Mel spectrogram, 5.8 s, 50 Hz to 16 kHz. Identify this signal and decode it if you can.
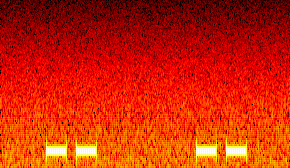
Telephone call progress tone (as in the UK, Ireland, Australia and similar networks), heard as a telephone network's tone, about 430 Hz. Ringback tone.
